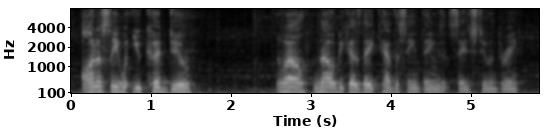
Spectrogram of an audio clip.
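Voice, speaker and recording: A man talks at a fairly quick pace at a medium pitch, with ordinary pitch variation. Music plays in the background. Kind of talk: casual gaming commentary livestream. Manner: slurred.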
